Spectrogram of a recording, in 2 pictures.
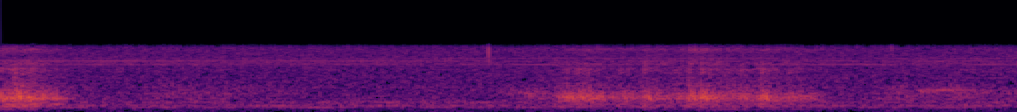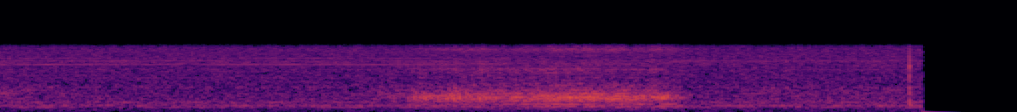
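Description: Two slow, rattling snoring breaths about four seconds apart over steady background hiss.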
